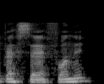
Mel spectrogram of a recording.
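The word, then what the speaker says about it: Περσεφόνη: Acaso também Perséfone, em latim vai ser Perséfone, porque esse é breve, mas o grego aqui é longo, então acento na penúltima sílaba.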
